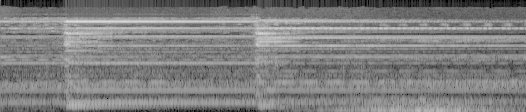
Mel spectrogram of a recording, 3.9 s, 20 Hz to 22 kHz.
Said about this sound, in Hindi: तभी दीवार घड़ी पर 3 बजने की आवाज हुई।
